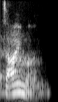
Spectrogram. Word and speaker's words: daimon: least my interpretation of this word daimon or daimon. You can spell it D-A-E-M-O-N. The way I spell it is just a more ancient Greek version of it.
